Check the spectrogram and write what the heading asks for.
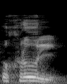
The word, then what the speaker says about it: Ukhrul: ये मणिपुर में एक डिस्ट्रिक्ट है जिसका नाम है उखरूल, इसकी स्पेलिंग होती है UKHRUL, उखरूल।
